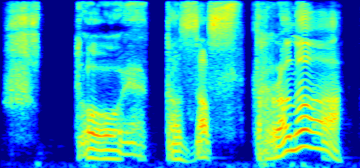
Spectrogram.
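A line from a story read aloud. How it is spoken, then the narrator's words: Surprised exclamation. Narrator (Russian): воскликнул тогда удивленный главный буржуин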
